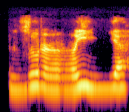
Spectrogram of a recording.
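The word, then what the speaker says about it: ذرية: Zurriyah. Jadi kayak Wa double Y ya.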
